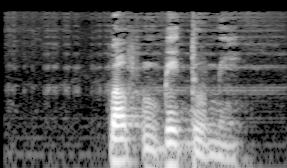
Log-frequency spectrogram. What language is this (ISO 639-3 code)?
gej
